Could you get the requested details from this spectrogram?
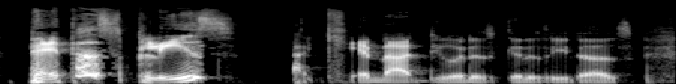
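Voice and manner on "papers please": put-on German accent, pitched very high. Answering a viewer comment, the speaker tries Brad's mock German voice. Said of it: "Is it the German voice?".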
